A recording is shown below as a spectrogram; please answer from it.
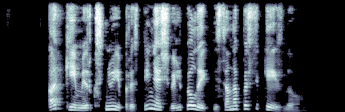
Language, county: Lithuanian, Utena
